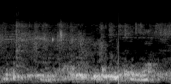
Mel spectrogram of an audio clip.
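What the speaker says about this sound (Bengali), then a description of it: "দেখেন আকাশি কালার ভিতরে একজোড়া রাজগোল্লা কবুতর, খুবই সুন্দর কলসি গলা" Pigeons coo steadily and close by, a pair of sky-blue Rajgolla fancy pigeons with full rounded throats, their low throaty murmurs rolling on without pause and no talking over them.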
